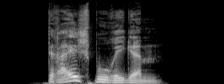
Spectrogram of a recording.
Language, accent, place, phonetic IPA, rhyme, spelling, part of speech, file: German, Germany, Berlin, [ˈdʁaɪ̯ˌʃpuːʁɪɡəm], -aɪ̯ʃpuːʁɪɡəm, dreispurigem, adjective, De-dreispurigem.ogg
- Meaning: strong dative masculine/neuter singular of dreispurig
